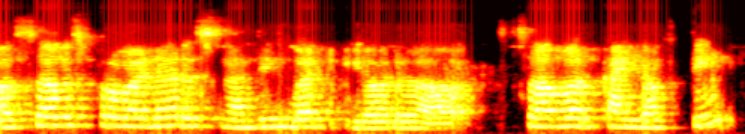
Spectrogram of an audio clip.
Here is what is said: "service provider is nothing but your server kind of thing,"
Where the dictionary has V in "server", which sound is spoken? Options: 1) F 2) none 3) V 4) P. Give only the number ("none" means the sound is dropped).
3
